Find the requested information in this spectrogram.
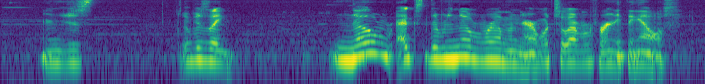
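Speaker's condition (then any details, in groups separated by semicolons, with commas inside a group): Cerebral palsy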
